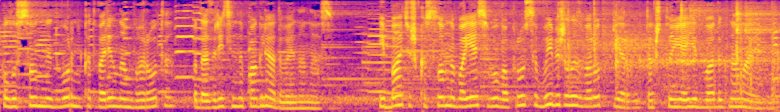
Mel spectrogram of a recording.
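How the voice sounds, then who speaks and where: A woman's voice: medium pitch, fairly quick. A woman giving an emotive, theatrical first-person narration of a literary drama. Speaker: solo performer, narrator. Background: music.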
